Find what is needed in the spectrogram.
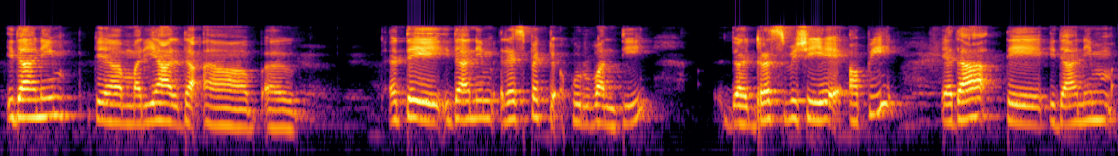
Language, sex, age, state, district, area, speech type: Sanskrit, female, 60+, Tamil Nadu, Chennai, urban, spontaneous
